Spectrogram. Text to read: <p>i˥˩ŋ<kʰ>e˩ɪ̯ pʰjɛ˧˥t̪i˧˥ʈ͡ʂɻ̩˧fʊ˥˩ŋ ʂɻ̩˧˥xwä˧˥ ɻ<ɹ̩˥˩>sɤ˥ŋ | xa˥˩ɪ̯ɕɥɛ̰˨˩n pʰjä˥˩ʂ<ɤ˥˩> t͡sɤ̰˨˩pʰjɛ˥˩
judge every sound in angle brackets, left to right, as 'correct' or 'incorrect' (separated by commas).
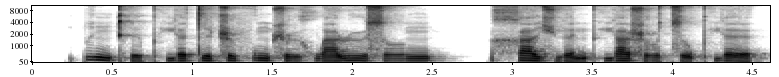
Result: correct, correct, incorrect, incorrect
